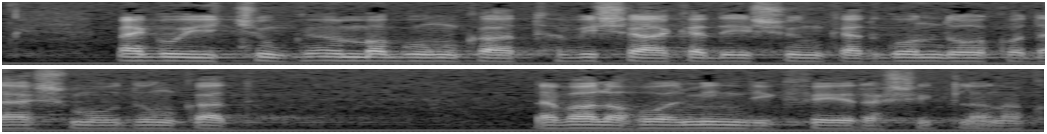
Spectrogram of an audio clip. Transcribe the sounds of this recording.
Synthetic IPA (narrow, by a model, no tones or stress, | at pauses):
mɛɡuːjiːt͡ʃːukø̞mːɒɡuŋkɒt̪ʋiʃɛlkɛd̪eːʃyŋkɛd̪ɡo̞nd̪o̞lko̞d̪aːʃmoːd̪uŋkɒt̪ | d̪̥ɛvɒlɒɦo̞lmind̪ikfeːrɛʃiklɒ̰nɒk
